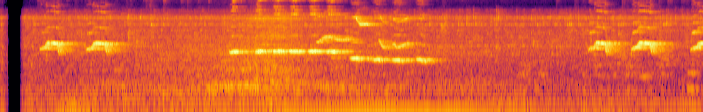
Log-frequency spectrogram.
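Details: Laughingthrush (poksay) on a training recording for songbirds, with a varied run of whistles: paired slurred phrases, then a long sustained whistle, rising and falling notes and high sharp chirps, ending with more paired phrases.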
